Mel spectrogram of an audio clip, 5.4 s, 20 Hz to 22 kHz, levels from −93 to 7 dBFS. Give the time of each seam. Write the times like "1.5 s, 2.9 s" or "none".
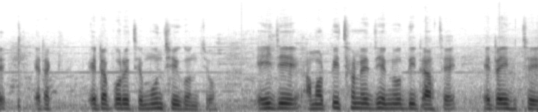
2.4 s

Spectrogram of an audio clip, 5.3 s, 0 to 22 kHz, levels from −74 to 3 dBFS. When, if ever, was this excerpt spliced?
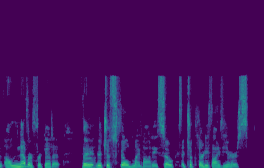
3.6 s

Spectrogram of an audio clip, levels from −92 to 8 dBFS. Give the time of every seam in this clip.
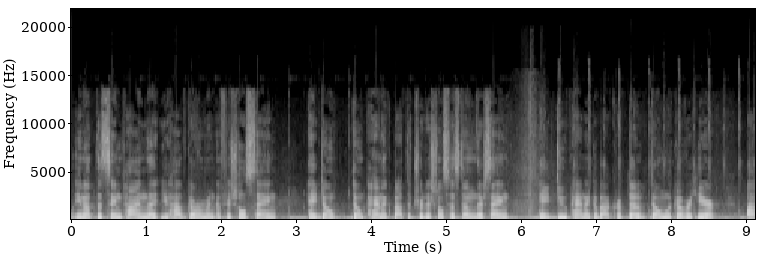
none

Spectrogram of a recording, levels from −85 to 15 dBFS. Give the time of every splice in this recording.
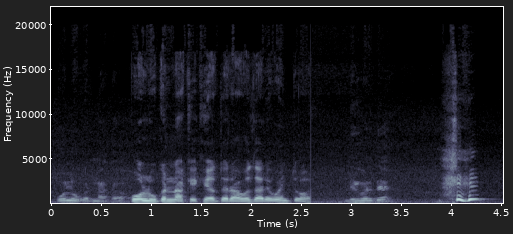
2.6 s

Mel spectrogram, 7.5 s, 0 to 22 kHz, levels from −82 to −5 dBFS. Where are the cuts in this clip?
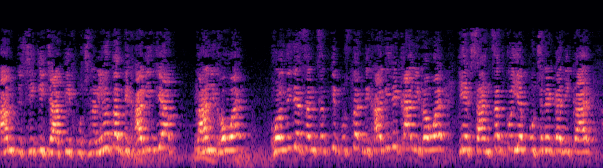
none

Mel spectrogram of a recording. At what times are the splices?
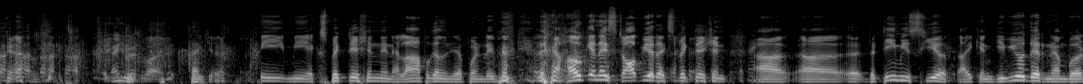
2.6 s

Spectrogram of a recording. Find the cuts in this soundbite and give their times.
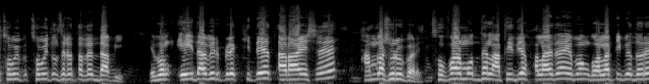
4.3 s

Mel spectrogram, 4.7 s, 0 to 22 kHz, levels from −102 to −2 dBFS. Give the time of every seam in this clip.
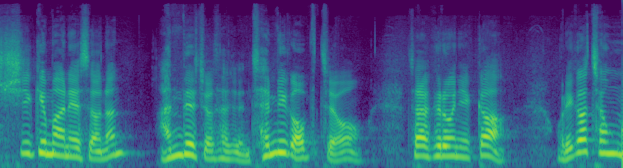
1.1 s

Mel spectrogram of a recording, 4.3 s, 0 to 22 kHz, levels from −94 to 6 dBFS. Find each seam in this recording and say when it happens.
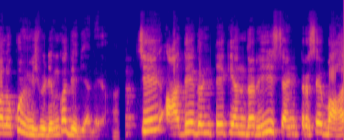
1.7 s

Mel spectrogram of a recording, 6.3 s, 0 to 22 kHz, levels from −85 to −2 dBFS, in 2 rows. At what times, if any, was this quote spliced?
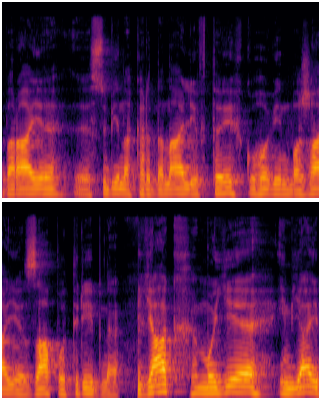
4.6 s

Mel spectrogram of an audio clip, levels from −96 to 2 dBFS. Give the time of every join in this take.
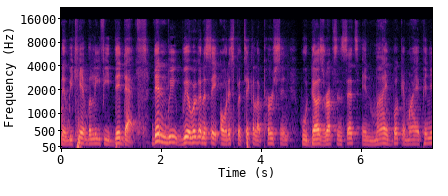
none

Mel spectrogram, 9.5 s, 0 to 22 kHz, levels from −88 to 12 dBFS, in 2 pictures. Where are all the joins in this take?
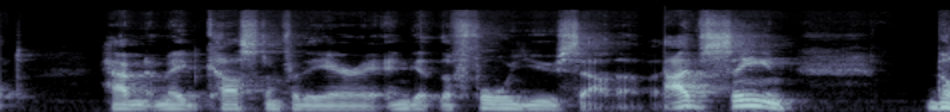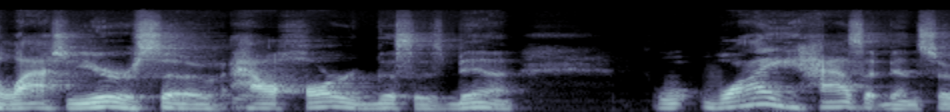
3.3 s

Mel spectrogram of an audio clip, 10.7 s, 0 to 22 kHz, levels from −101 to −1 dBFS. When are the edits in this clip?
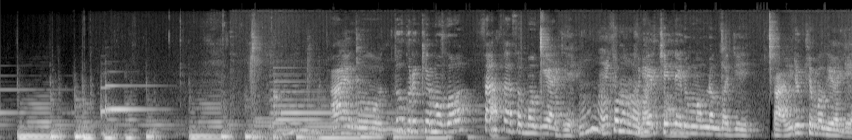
none

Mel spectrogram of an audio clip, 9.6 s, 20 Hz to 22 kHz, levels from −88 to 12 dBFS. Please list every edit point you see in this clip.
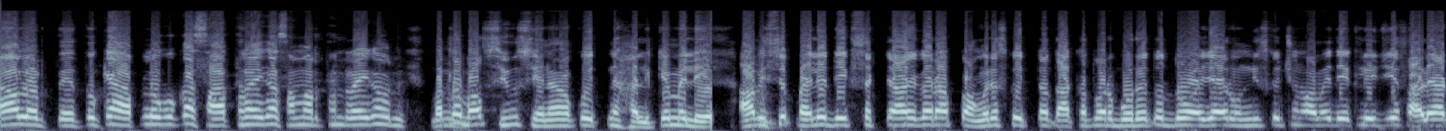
2.7 s, 4.8 s

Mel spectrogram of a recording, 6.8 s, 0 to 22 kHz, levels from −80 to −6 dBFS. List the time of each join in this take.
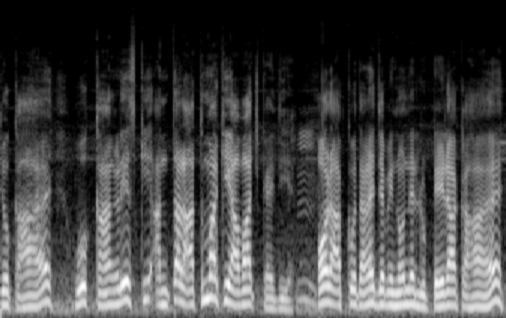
4.1 s

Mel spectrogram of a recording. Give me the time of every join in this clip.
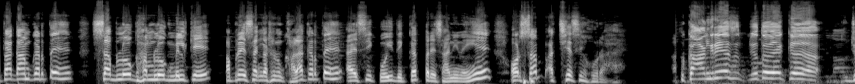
6.7 s

